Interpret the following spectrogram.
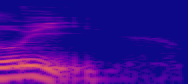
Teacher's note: the last syllable is lee with a tense e sound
